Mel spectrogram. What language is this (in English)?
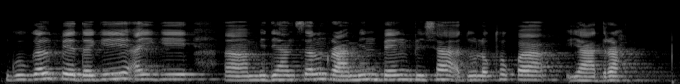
Manipuri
